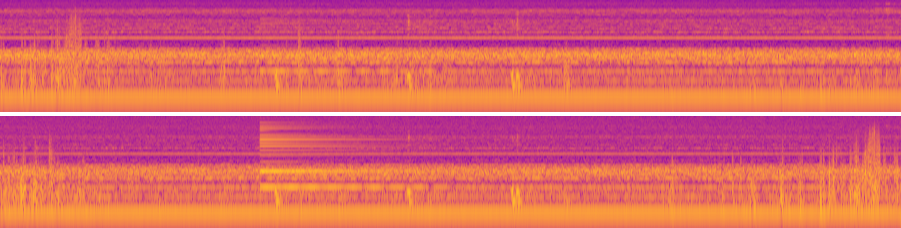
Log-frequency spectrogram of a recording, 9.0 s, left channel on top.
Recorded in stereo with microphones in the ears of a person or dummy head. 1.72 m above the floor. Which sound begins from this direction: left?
A machine running, at 0.0 s.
